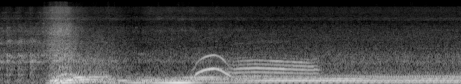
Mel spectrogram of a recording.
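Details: BMW 325i six-cylinder, already warm, started after fitting a new variable camshaft timing gear: catches on the button, blips up cleanly, settles to steady even idle, no knocks or misses; sounds healthy.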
